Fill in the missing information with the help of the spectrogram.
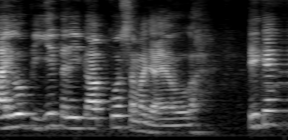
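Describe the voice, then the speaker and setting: Brief: math tutor, quizzes the class and answers each question, dictates slowly, sits back from the mic in a roomy space. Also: medium pitch, very animated, far from the mic. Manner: asks the class questions and answers them itself; repeats phrases slowly as if dictating. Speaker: coaching class teacher. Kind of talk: exam-prep math lesson. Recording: echoey room, voice off-mic.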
